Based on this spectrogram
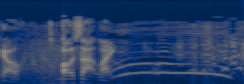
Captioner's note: he howls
